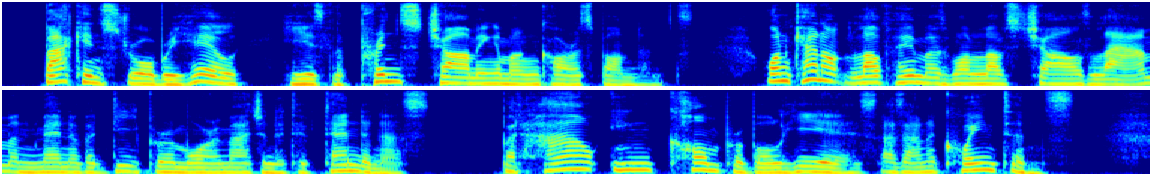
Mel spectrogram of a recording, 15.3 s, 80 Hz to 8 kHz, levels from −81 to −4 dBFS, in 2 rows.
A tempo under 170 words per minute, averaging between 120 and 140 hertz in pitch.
Yes: average, 145 wpm; low, 135 Hz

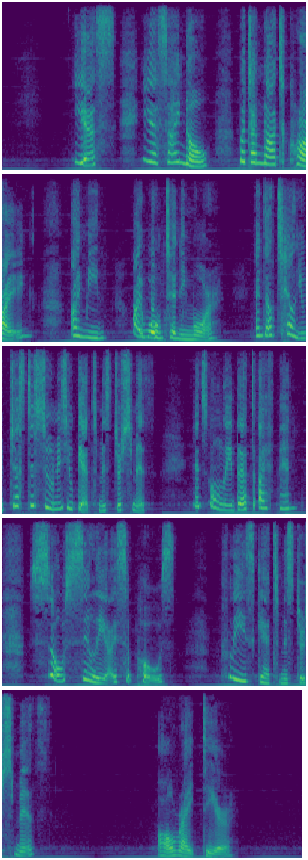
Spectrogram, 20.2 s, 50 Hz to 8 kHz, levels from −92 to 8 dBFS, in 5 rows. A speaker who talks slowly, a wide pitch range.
Yes: slow, 120 wpm; wide, 8.3 semitones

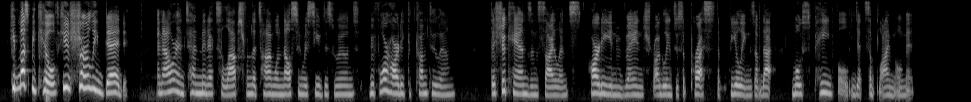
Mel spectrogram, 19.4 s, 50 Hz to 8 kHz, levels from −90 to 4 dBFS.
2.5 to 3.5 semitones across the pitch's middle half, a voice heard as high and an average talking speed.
Yes: average, 3.0 semitones; high, 215 Hz; average, 150 wpm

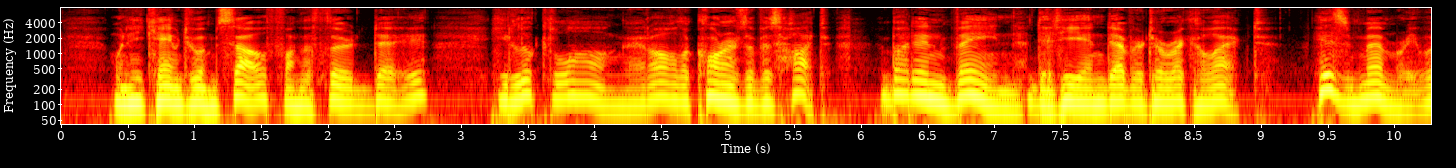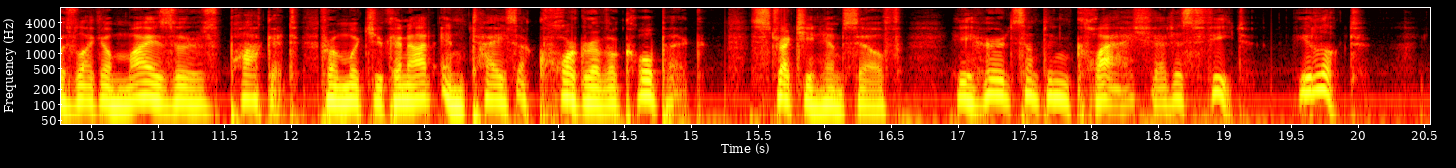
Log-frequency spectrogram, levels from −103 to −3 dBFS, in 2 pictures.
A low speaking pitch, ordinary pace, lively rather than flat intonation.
No: low, 115 Hz; average, 160 wpm; average, 3.9 semitones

